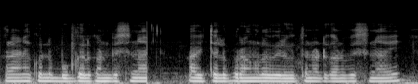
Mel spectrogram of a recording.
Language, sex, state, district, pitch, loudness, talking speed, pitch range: Telugu, male, Telangana, Mahabubabad, 150 Hz, -14 LUFS, 130 wpm, 145-155 Hz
